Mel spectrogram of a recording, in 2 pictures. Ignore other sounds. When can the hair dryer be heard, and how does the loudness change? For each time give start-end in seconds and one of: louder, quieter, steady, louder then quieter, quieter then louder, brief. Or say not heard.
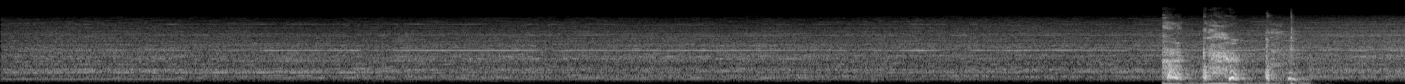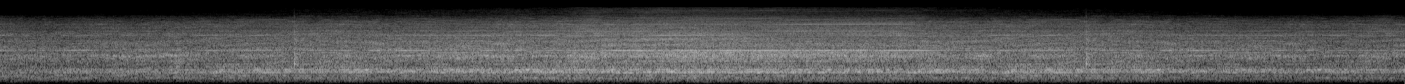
0.0-28.0 louder.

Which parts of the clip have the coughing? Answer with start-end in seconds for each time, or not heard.
11.6-13.0.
